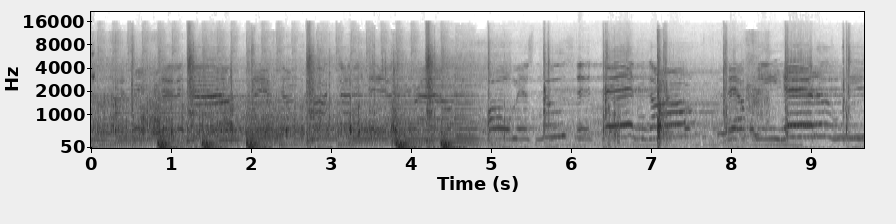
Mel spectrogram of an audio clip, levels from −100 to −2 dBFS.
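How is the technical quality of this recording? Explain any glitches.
The recording has one flaw that runs through the whole clip: sample clock jitter. The converter's timing wanders by something under a microsecond. Each sample is taken a little early or late. Where the waveform changes fast, that timing error becomes an amplitude error. The result is a fine hiss or grain, roughly 45 dB below the signal. It tracks the sound. It grows on loud, bright passages and drops away when the audio goes quiet.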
